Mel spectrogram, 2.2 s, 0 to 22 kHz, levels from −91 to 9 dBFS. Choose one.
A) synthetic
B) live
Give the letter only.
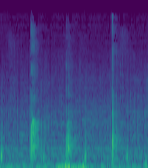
A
